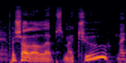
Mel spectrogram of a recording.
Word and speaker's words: Mathieu: Matt Mathieu Joseph. Mathieu? Yeah. Yeah, just with a just a little bit of a French flair on the first name. out the lips. Mathieu. Mathieu Joseph.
